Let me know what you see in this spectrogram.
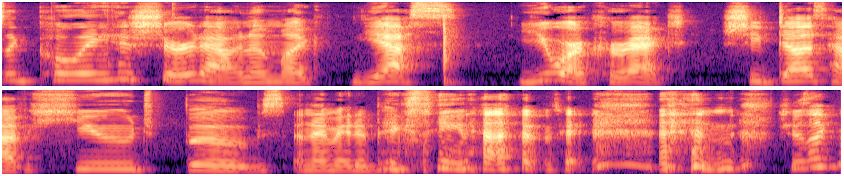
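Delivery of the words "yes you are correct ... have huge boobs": mock announcement. Loud mock agreement.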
